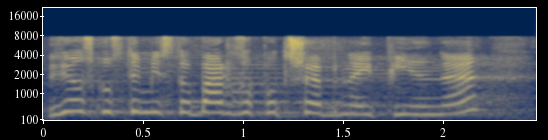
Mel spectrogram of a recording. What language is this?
Polish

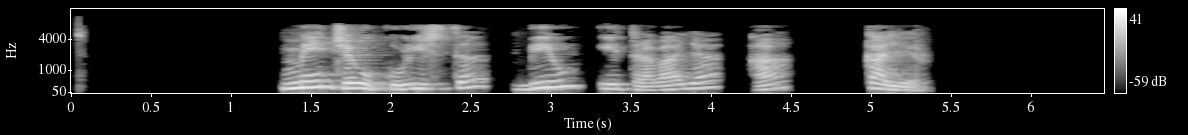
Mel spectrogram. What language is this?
Catalan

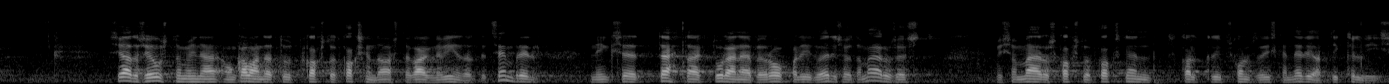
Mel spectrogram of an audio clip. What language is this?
Estonian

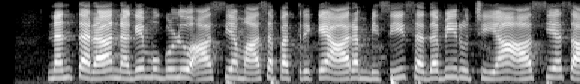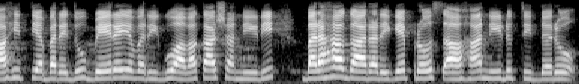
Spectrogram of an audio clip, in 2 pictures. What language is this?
Kannada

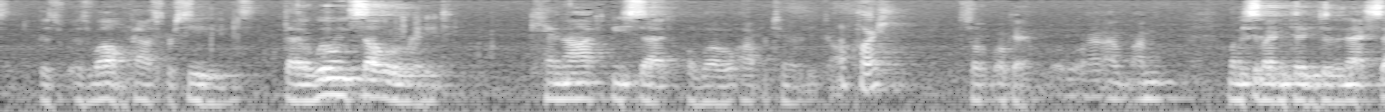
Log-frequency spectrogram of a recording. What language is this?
English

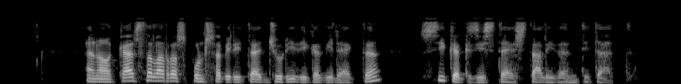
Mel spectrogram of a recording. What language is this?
Catalan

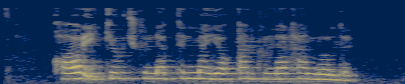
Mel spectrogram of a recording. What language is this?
Uzbek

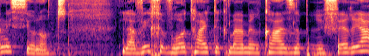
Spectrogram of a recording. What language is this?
Hebrew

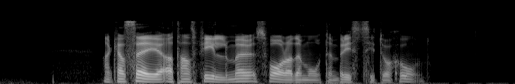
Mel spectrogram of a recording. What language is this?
Swedish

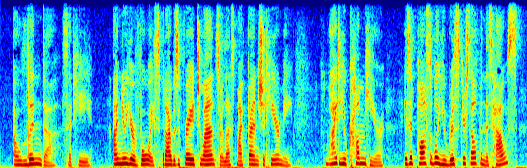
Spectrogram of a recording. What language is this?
English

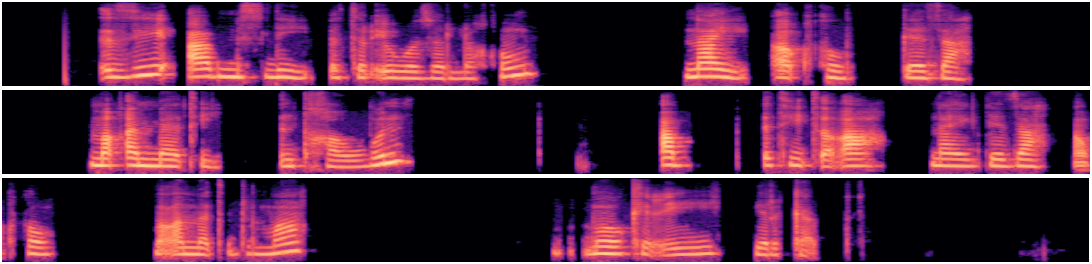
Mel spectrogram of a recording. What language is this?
Tigrinya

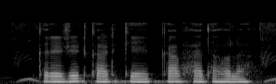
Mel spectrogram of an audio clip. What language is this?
Bhojpuri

